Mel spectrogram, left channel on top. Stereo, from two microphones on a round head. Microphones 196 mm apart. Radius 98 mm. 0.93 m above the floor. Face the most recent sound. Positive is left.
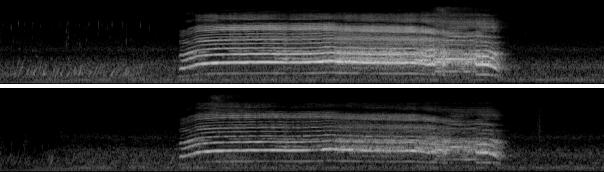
turn(degrees=65)  # may be behind; listen again after turning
